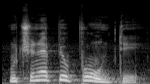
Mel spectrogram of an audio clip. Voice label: "che dici", crespinese

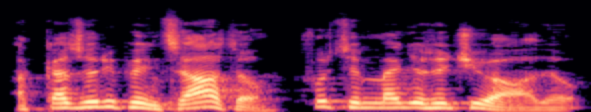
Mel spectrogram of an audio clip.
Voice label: "a caso ripensato", Crespinese

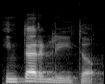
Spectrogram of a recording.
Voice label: "intarlito", crespinese

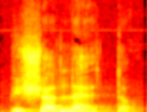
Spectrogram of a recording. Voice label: "piscialletto", crespinese

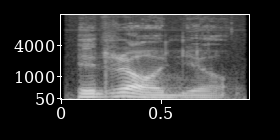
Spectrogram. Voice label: "roglio", crespinese

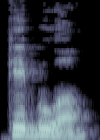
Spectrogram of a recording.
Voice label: "che buo", crespinese

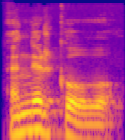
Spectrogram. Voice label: "covo", crespinese

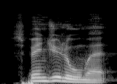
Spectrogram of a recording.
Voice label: "spengilume", crespinese

